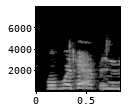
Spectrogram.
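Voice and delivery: high-pitched imitation of concerned family; acted puzzled question. Family questioning her as she bawls, mock concern.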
